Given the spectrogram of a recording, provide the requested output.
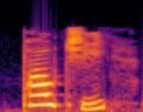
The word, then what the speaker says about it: Baoji: 'N Ander interessante uitspraak wat vir ons sal vreemd wees, is dat B's as P's uitgespreek moet word, so die pleknaam wat B-A-O-J-I gespel word, moet uitgespreek word as Pouchy, en daar hoor jy nou sommer ook dat die J as 'n sh uitgespreek moet word.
